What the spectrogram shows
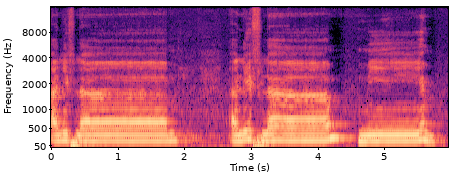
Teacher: Alif tu biasalah alif, sebut alif, lam tu 6 harakat dan mim tu 6 harakat. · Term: mad lazim harfi musaqqal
